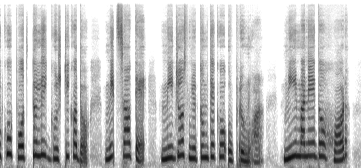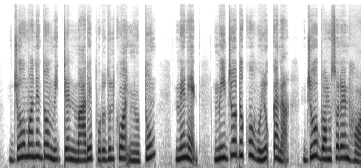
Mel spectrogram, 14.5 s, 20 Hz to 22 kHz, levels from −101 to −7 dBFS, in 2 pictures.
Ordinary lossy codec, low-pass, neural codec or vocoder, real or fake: none; 19.8 kHz; codec, 44.1 kHz, 2.6 kbps, DAC; fake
